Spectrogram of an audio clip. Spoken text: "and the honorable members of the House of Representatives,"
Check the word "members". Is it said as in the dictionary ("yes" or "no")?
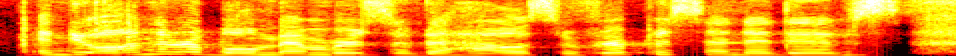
yes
